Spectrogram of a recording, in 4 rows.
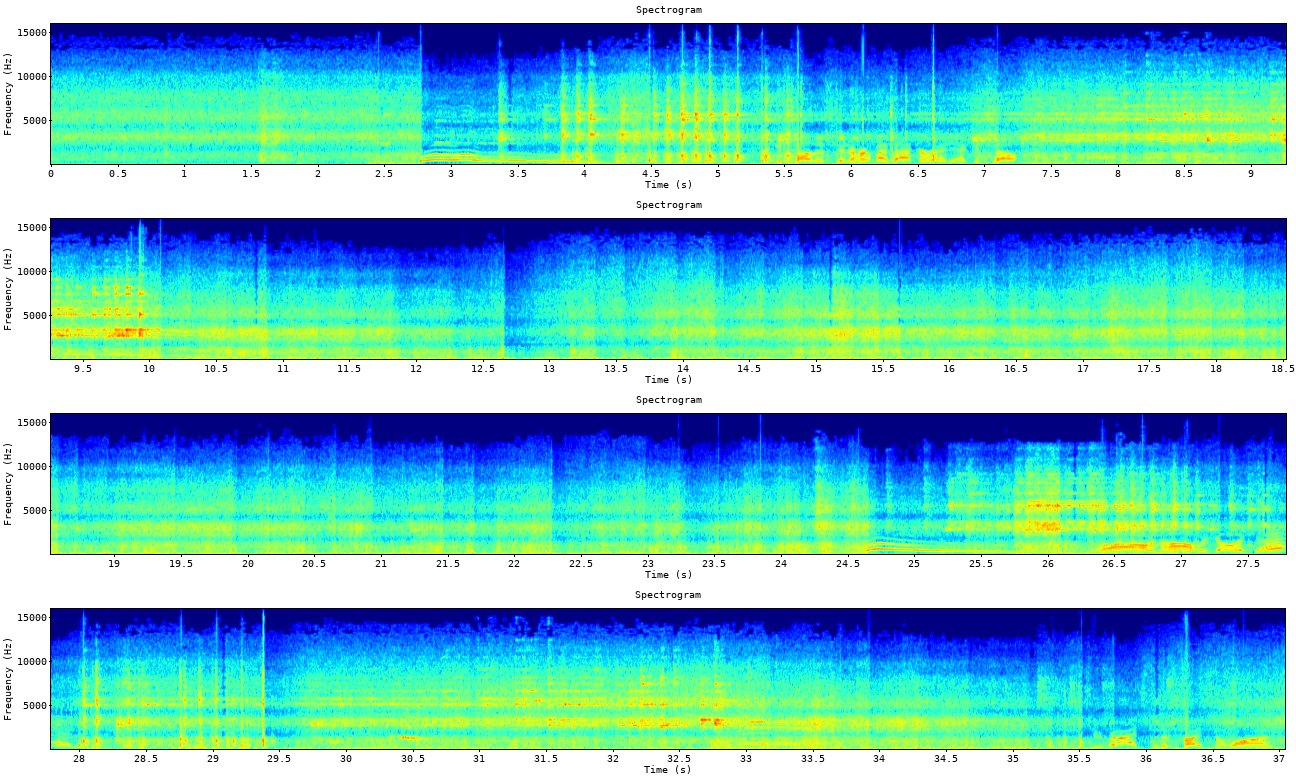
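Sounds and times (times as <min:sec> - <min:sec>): roller coaster rumbling: 0:00.0 - 0:37.0
wind on microphone: 0:02.2 - 0:37.0.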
